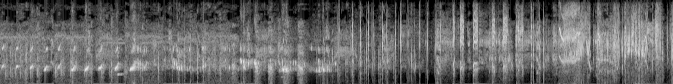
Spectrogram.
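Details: Swiftlet-attracting sound for outdoor and indoor speakers: quick repeated chirps at first, building into a thick chattering chorus with a brighter, higher burst near the end.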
